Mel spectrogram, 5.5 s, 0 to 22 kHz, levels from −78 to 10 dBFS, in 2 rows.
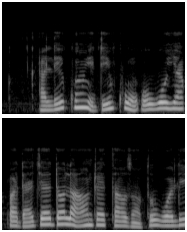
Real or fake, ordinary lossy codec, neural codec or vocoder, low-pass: real; none; none; 7.2 kHz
